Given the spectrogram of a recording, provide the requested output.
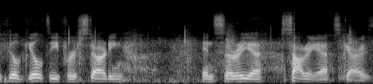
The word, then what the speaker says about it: Sarria: So the whole point of that is to make you feel guilty for starting in Sarria, is how it's pronounced, instead of starting at the beginning.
